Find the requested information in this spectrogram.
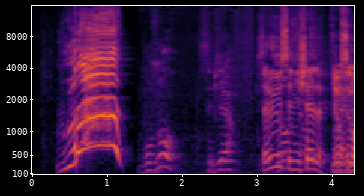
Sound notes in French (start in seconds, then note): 0.3 cri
